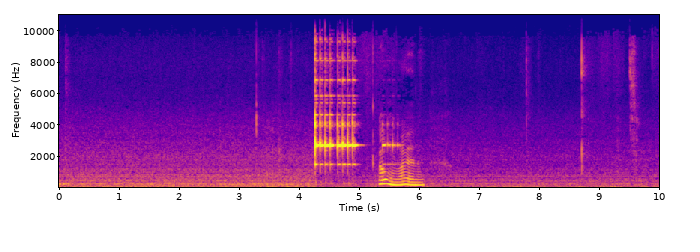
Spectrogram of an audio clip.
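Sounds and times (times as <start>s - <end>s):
electronic alarm beeping: 4.3s - 5.8s.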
